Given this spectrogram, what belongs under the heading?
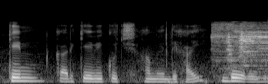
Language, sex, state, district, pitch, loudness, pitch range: Hindi, male, Bihar, Patna, 135 Hz, -19 LUFS, 125-150 Hz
